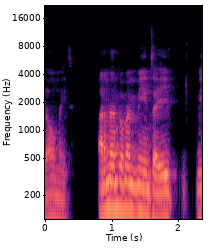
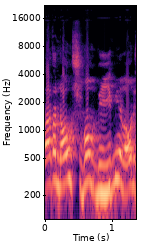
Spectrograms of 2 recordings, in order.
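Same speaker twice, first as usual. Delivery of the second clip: exasperated reply; 12 semitones higher, 7 dB louder than usual. Retold or imitated. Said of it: "I was like".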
